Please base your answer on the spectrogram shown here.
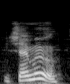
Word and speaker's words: Shamu: Shamu. It's like shampoo.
